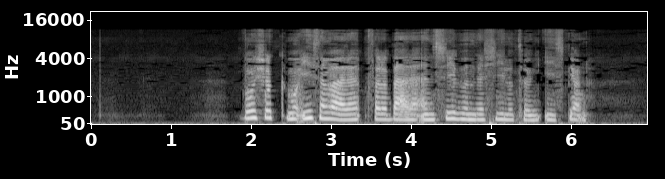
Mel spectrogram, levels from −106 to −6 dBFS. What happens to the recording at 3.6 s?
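HE-AAC compression at 3.6 s, as throughout: the treble sounds rebuilt, gritty and lispy on s sounds, stopping near 11.5 kHz. The cause is likely spectral band replication copying lower bands upward, consistent with a very low bitrate around 12 kbps.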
